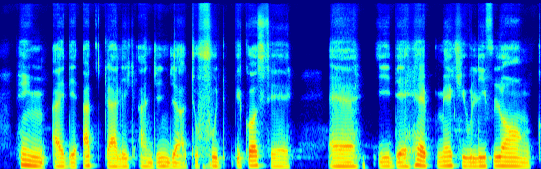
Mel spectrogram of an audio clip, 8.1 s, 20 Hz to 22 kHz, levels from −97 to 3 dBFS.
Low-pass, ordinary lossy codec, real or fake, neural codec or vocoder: none; none; fake; autoencoder, 48 kHz, 128 numbers a frame, DAC-VAE, trained on Japanese speech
